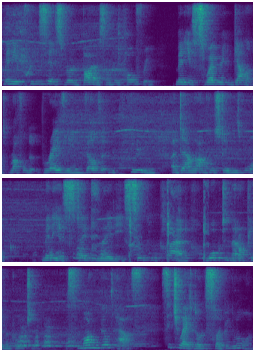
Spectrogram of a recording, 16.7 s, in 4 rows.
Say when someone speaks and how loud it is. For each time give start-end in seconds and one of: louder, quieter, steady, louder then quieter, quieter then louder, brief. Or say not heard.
0.0-16.7 steady.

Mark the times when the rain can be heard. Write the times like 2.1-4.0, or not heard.
not heard.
